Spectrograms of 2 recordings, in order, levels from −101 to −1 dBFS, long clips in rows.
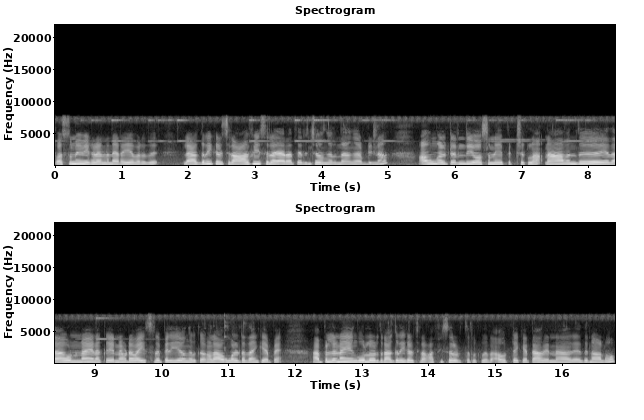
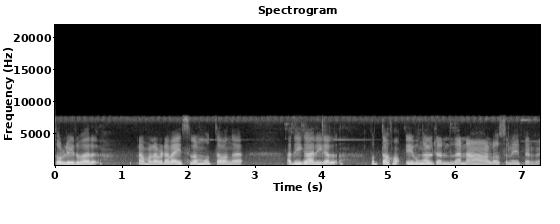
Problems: background sounds at intervals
